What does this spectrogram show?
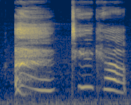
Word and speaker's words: Teacap: Teacap! Because it rhymes with recap, but it's tea.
